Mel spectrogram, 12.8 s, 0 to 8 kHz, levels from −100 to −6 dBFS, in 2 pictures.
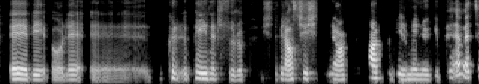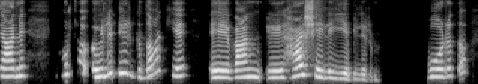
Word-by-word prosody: eee, 185 -2 +5
bir 170 -1 -2
böyle, 175 0 -5
eee, - - -17 0.2
kı 220 -4 -4 0.2
peynir 200 -3 +2
sürüp, 165 -3 -10 0.2
işte, 205 - -24
biraz 180 -1 +1
çeşitliliği 195 -3 -5
arttı 170 +1 0 0.3
farklı 220 0 +4
bir 180 -1 -2
menü 175 -1 -2
gibi. 170 - -13 0.2
Evet, 235 -8 +1
yani, 285 +2 +3 0.4
yumurta 370 +4 -5
öyle 280 +10 +4
bir 395 -5 +2
gıda 275 +4 -1 0.2
ki, 300 0 -2 0.3
eee, 245 0 +5
ben, 260 +1 +4
eee, 240 +1 +2
her 285 +7 +4
şeyle 270 -9 +1
yiyebilirim. 190 -6 -5 0.6
Bu 275 +1 +1
arada 285 +9 -3
240 Hz, 140 wpm, -23 LUFS, 185-290 Hz, 0.6 s, eee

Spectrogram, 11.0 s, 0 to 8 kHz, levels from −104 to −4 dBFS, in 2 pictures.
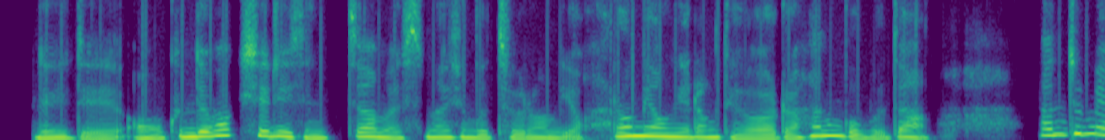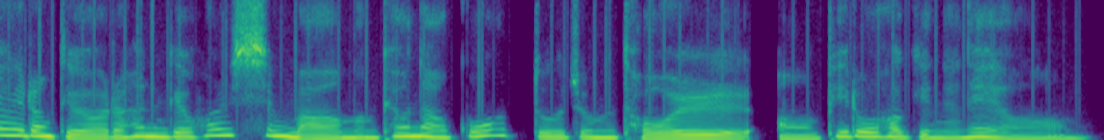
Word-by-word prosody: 네네. 165 -7 -1
어 165 +1 -1
근데 230 +6 +4
확실히 280 -4 0
진짜 200 +5 -2
말씀하신 205 +1 0
것처럼 180 -1 -3
여러 255 +5 -1
명이랑 230 -5 +4
대화를 165 -3 -3
하는 275 +7 +1
것보다 205 0 -3 0.6
1-2 365 +4 -2
명이랑 315 -9 +1
대화를 195 -1 0
하는 245 -1 +4
게 225 - 0
훨씬 300 +2 0
마음은 185 0 +1
편하고 255 +5 +1
또 205 -2 -2
좀 195 -1 0
덜 175 -4 +1
어 155 -1 -4
피로하기는 215 -6 -1
해요. 155 -8 -1
205 Hz, 315 characters per minute, -26 LUFS, 180-250 Hz, 0.6 s, 근데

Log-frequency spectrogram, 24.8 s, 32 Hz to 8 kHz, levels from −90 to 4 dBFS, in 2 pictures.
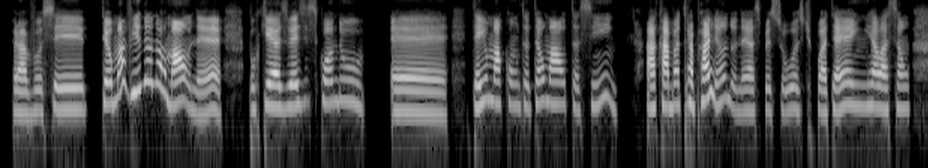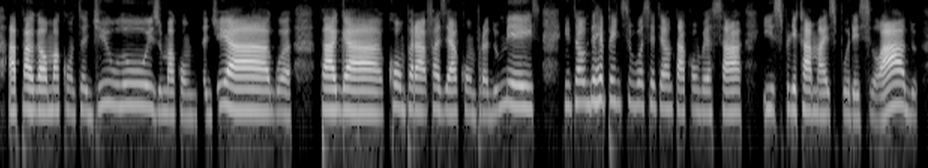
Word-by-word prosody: pra 200 -2 -1
você 220 +2 -4 0.2
ter 270 - +2
uma 290 +8 +1
vida 410 +7 -1 0.2
normal, 285 - +5
né, 205 +1 -1 0.4
porque 225 +4 -6
às 240 -2 +4
vezes 250 +3 -4
quando, 285 -2 -8 0.4
eh, 200 -2 -2 0.3
tem 245 +3 -1
uma 280 -3 0
conta 255 -2 -13
tão 275 +4 -8
alta 265 -2 -2
assim, 255 +6 -14 0.4
acaba 245 +2 +3
atrapalhando, 275 - 0
né, 210 +1 -6
as 210 - -9
pessoas, 215 0 -13
tipo, 220 - -18
até 215 +5 -1
em 245 -1 -13
relação 230 -1 -4 0.3
a 205 0 +3
pagar 210 -1 +2
uma 215 +1 -4
conta 210 -1 -15
de 235 +8 -13
luz, 255 -3 -8
uma 200 -1 -7
conta 185 -1 -16
de 240 +8 -7
água, 210 -3 +6 0.4
pagar 205 -2 +5
comprar 220 -4 -1
fazer 215 -1 -7
a 200 - +1
compra 200 -2 -12
do 205 +3 -16
mês. 240 -3 -3 0.3
Então, 275 +2 -6
de 285 - -4
repente 285 -2 -5
se 280 - -19
você 255 0 -13
tentar 230 -3 -5
conversar 205 -1 -3 0.3
e 225 0 -11
explicar 215 -1 -2
mais 190 -1 -4
por 195 -1 -17
esse 175 +2 -11
lado, 190 +3 +5
225 Hz, 140 wpm, -23 LUFS, 205-255 Hz, 0.4 s, água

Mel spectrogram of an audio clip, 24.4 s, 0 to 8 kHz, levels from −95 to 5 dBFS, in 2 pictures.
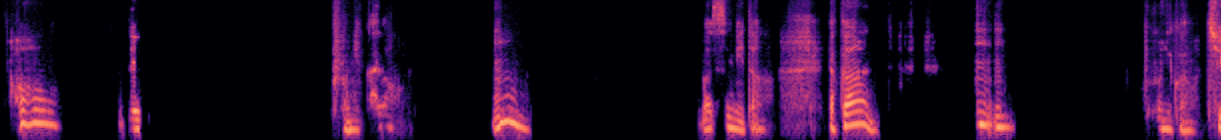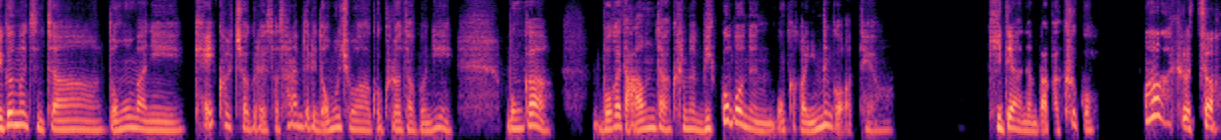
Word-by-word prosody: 아. 255 - +2 1.0
네. - - +1 1.9
그러니까요. 150 +7 -6 0.9
음. 245 - +3 1.7
맞습니다. 160 -1 -4 0.6
약간 215 - +3 1.0
음음. 190 -5 0 1.4
그러니까요. 155 -5 -5
지금은 225 +5 +6
진짜 150 -3 -1
너무 170 +5 0
많이 140 -4 -1
케이 235 - +1
컬쳐 200 -9 0
그래서 135 -2 -4
사람들이 215 -2 -2
너무 175 +4 0
좋아하고 145 -6 -3
그러다 145 -2 -3
보니 135 +4 -4 0.5
뭔가 165 -3 +3 0.4
"뭐가 155 +7 +3
나온다." 170 0 +3
그러면 160 -2 -2
믿고 170 - +3
보는 170 - +3
뭔가가 150 -3 -3
있는 175 +12 +2
것 - - 0
같애요. 135 -2 -9 0.9
기대하는 155 -8 +3
바가 135 +1 -1
크고. 145 0 -2 0.5
아 295 - +1 0.3
그렇죠. - - +4
160 Hz, 215 characters per minute, -21 LUFS, 140-190 Hz, 1.9 s, 지금은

